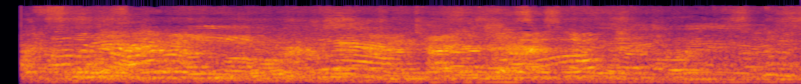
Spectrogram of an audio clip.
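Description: Chatter of many people talking over one another, with no single voice standing out.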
